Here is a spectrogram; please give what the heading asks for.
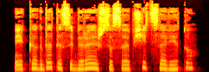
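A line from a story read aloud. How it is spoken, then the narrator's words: Quiet question, ancient speaker. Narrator (Russian): тихо спросил древний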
